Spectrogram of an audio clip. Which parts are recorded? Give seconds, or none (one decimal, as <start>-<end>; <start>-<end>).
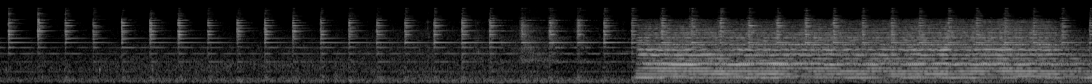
0.0-5.0; 6.0-10.9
